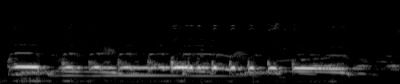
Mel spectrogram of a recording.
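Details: Zebra dove of the Bangkok type giving its anggungan coo song as a lure for other birds: a continuous series of mellow, rippling, stuttered coos, each phrase ending in a longer steady note.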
